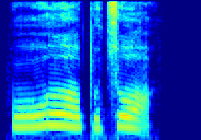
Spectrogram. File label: "无恶不作", Chinese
